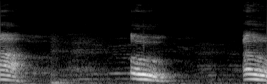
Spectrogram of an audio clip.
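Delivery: "ও" sounded out alone, set apart by pauses; phonic O sound. Shown as a demonstration. Teacher showing learners the phonic sound, "ও" sounded out alone. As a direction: demonstrate "ও" slowly as an isolated vowel. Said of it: "আর ফনিক sound".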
